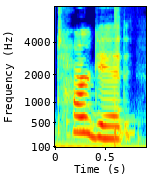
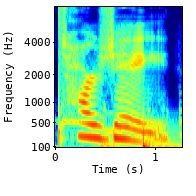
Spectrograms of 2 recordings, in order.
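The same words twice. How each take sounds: First: It is said the plain English way. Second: It is said the French way.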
